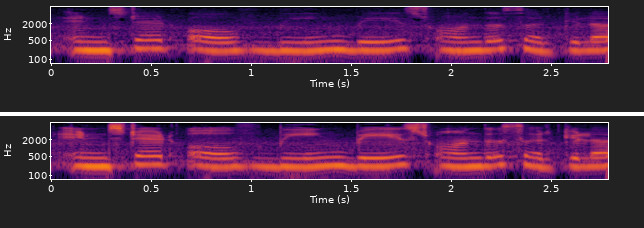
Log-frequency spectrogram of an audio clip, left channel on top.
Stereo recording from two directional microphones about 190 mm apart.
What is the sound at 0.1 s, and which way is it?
Speech, 45° right (ahead or behind).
